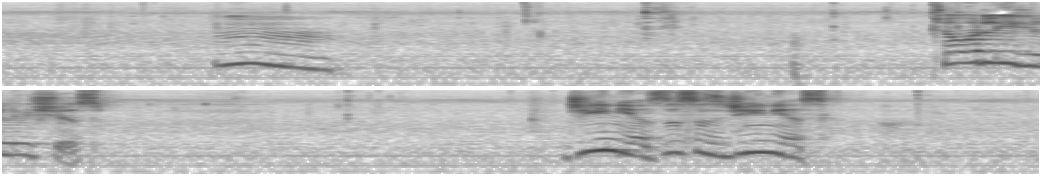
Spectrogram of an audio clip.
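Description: A woman hums with pleasure while tasting food.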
